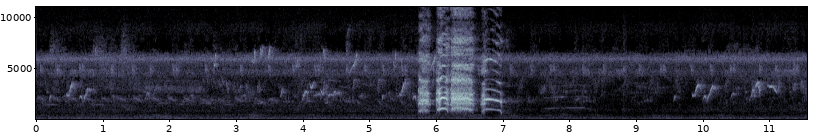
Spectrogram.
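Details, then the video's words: Crowing junglefowl in a wild chicken trapping setting, the call meant to draw birds in: one harsh, stepped crow of four bursts with a falling final note, surrounded by faint chirps of other small birds. "Wild chicken traps are fascinated by the sound of chickens crowing."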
